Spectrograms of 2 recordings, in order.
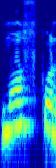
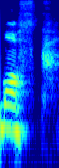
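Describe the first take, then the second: First: The word ends with an added o vowel. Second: The word ends sharply on the k sound. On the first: The speaker calls it wrong. "মস্কো না" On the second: The speaker calls it right. "উচ্চারণটা হচ্ছে মস্ক"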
